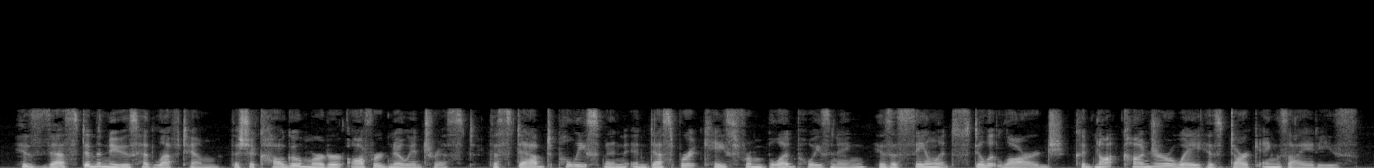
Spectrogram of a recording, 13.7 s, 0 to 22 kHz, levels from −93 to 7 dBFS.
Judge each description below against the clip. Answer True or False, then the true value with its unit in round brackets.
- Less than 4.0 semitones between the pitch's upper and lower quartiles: True (3.2 semitones)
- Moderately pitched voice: True (165 Hz)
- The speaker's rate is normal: True (150 wpm)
